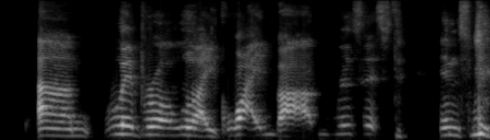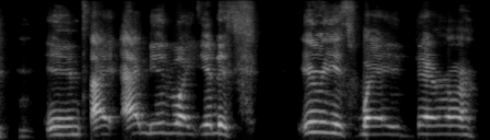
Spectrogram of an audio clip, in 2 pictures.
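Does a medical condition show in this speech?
Yes: cerebral palsy; breathing struggles some days affect speech, voice lags behind thoughts when excited or nervous.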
